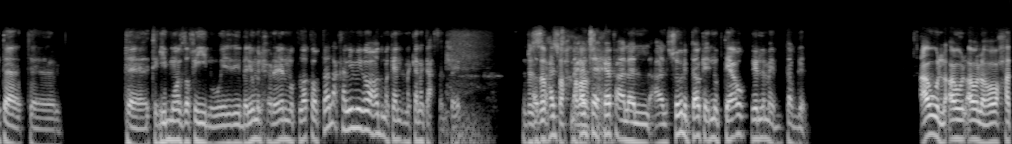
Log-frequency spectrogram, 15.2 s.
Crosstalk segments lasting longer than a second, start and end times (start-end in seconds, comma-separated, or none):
8.0-9.4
